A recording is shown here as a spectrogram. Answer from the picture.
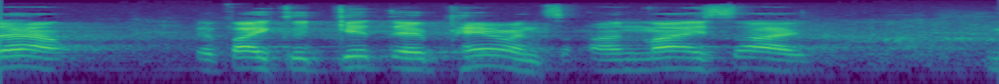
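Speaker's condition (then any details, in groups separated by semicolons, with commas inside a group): ALS; asked to talk slower, clearer, losing voice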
